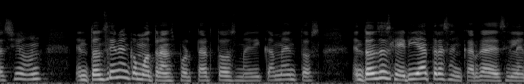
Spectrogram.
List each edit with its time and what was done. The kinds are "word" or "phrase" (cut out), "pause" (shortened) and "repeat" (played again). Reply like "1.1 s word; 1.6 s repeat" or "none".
1.1 s word; 2.3 s word; 3.9 s word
